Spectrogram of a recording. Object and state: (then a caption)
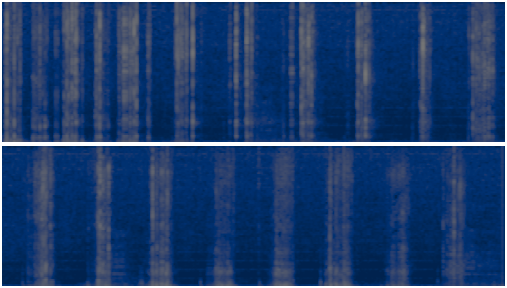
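Cork coaster being scratched. A round, flat, solid cork coaster held in one hand has its surface scratched with a thin wooden knitting needle. The result is a quick series of short, dry scratching strokes at an uneven pace, each a broadband rasp with a low, soft body and faint bright edges.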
